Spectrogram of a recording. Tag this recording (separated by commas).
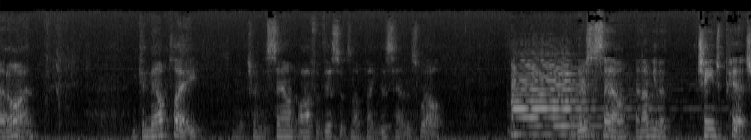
Speech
